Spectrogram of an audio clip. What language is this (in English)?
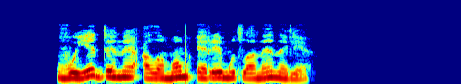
Mari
